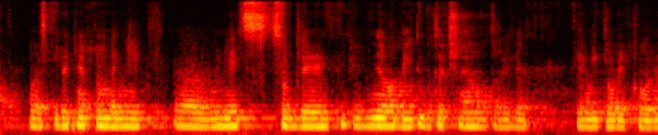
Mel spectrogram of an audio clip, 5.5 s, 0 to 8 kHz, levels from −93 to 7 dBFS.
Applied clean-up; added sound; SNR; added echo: neural separator model SepFormer DNS4.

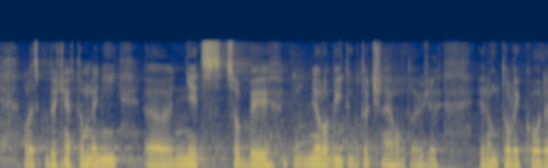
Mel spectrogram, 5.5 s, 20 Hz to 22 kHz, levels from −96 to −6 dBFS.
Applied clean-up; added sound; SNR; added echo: none; none; none; none.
